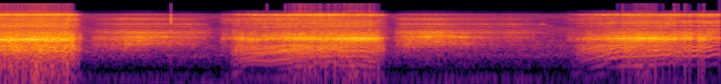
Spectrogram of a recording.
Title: suara ngorok menyeramkan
